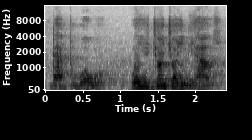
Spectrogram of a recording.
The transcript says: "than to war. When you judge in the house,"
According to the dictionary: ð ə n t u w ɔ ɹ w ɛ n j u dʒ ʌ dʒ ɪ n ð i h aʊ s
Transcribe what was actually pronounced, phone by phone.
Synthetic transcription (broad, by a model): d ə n t u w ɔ w w ɛ n j u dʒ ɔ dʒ ɪ n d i h aʊ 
